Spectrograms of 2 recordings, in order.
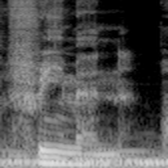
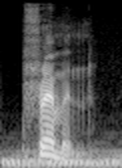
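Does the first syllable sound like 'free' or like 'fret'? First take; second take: free; fret. First: The first vowel is long, as in 'free'. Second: The first vowel is short, as in 'fret'. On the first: The speaker calls it wrong. "not Freemen or Freeman" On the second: The speaker calls it right. "It is pronounced Fremen"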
